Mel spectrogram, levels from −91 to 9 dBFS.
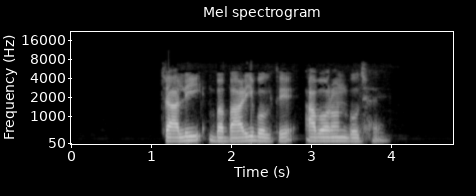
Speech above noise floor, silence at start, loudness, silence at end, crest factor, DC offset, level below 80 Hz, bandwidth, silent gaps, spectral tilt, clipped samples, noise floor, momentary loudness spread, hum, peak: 68 dB; 1.15 s; -19 LUFS; 0.85 s; 20 dB; under 0.1%; -58 dBFS; 7 kHz; none; -7.5 dB/octave; under 0.1%; -87 dBFS; 10 LU; none; 0 dBFS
